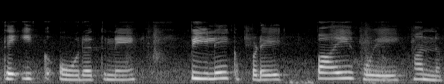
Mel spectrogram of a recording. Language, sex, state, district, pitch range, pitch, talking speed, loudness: Punjabi, female, Punjab, Kapurthala, 215-265 Hz, 235 Hz, 120 wpm, -18 LUFS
